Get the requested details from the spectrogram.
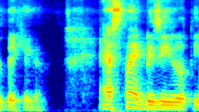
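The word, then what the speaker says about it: asthma: तो एस्मा की अगर मैं बात करूंगा तो एस्मा बोलते हैं इसको बेसिकली प्रोनाउंसिएशन ऐसा अलग ही अस्थमा नहीं बोलते हैं इसको।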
